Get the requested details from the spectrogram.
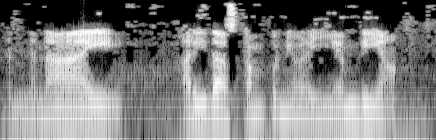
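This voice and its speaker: A man voicing an enraged young man in an audio story, speaking low and tight. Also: expressive, fairly quick, slight background noise, lightly acted. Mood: seething. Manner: low, tight, seething delivery. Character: furious young man, protective brother. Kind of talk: audio drama reading.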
